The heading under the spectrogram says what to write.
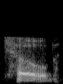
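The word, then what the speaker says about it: tob (טוב): And in the Hebrew derivation, the word good is a word pronounced tob, and it's translated as good in our English Bibles.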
